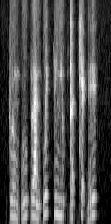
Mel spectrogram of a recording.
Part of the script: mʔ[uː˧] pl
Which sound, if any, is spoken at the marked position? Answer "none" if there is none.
uː˧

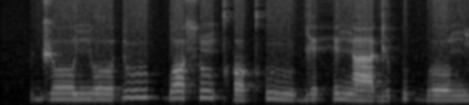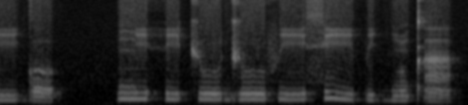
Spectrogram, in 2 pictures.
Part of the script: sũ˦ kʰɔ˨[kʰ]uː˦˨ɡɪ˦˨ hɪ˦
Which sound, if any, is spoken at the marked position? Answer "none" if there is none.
kʰ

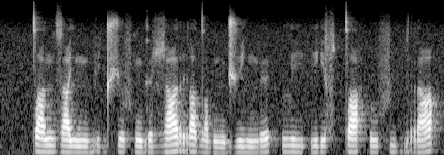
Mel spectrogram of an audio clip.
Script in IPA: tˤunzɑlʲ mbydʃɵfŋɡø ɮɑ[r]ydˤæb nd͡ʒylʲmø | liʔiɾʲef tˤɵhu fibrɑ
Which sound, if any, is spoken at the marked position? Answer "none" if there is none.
r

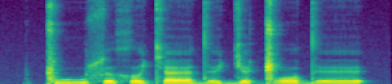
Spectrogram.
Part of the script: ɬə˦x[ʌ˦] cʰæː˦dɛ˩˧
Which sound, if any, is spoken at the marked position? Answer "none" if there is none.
ʌ˦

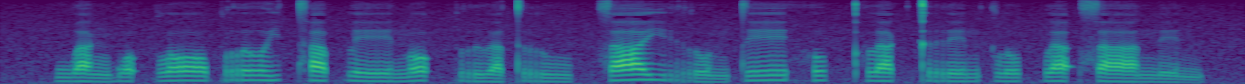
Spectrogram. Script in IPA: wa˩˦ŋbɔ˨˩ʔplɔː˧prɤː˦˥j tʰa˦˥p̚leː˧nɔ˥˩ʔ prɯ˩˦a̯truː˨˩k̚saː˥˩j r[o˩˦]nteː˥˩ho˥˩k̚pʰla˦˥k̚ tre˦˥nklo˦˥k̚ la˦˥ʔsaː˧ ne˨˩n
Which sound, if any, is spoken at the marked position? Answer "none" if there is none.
o˩˦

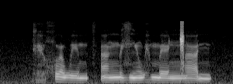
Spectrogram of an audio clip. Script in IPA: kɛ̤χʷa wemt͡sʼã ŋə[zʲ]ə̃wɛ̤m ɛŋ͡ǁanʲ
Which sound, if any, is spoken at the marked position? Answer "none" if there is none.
zʲ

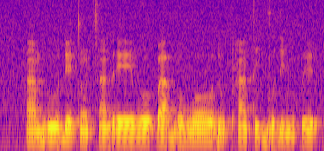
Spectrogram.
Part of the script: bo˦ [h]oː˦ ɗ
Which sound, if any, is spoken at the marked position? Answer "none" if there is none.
β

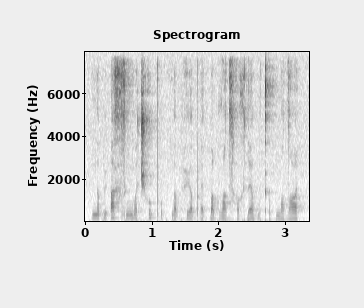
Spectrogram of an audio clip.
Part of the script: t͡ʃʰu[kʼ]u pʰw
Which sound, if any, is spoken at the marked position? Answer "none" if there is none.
pʼ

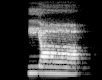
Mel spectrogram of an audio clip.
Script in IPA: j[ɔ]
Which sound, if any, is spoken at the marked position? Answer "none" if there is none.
ɑ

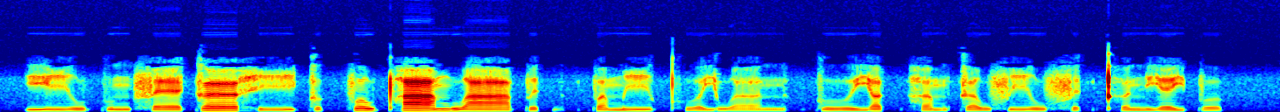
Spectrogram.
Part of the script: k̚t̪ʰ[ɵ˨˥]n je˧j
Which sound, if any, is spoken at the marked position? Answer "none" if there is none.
ɵ˨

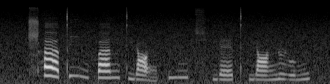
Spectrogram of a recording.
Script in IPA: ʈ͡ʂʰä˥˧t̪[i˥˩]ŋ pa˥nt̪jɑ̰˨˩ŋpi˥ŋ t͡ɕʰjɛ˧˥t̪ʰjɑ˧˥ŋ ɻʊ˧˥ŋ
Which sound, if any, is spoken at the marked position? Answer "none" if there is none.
i˥˩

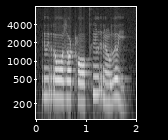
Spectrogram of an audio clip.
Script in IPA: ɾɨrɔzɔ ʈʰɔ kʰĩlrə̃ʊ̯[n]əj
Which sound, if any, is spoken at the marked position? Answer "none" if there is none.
l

